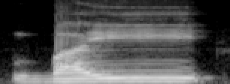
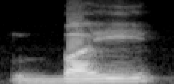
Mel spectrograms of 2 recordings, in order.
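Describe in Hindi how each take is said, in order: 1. ग्लाइड को लंबा खींचा गया है। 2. ग्लाइड नरम है, न झटका दिया गया, न खींचा गया। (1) "हरूफ लीन को लंबा खींच देते हैं" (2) "बगैर खींचे, बगैर झटका दिए नरमी से"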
